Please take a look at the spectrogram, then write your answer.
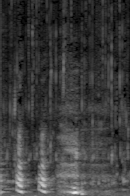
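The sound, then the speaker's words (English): Water pours close to the microphone in a brief run of three bubbly glugs, each rising slightly in pitch, followed by a soft trickle that fades out. “I'll let Jacob do his water. It's all right, he's put the mic next to it.”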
